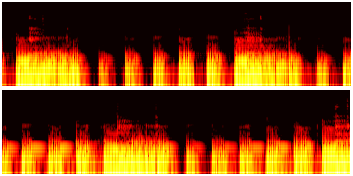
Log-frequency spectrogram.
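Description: Electric bass guitar played through an Empress Bass Compressor pedal: a rhythmic riff of short, clipped notes with a few longer held ones. The compressor is switched on about four seconds in.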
